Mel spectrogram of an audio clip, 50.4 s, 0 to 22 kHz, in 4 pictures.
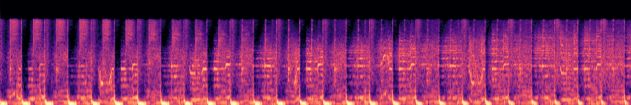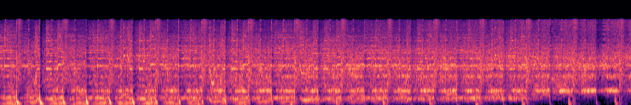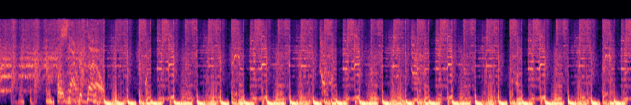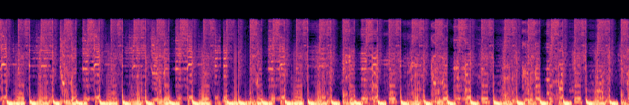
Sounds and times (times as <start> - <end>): Electronic dance music: 0.0 - 50.4.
